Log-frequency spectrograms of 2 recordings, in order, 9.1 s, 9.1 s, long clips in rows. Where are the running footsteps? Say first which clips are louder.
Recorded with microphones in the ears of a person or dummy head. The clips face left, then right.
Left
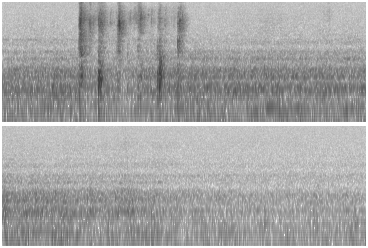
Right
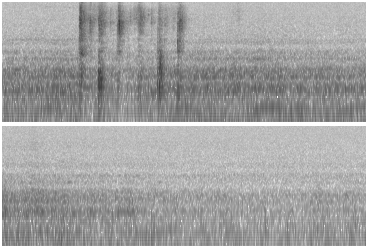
Even; 15° left (ahead or behind), 1.9 m; by 2.3 s centre (ahead or behind), 1.9 m.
